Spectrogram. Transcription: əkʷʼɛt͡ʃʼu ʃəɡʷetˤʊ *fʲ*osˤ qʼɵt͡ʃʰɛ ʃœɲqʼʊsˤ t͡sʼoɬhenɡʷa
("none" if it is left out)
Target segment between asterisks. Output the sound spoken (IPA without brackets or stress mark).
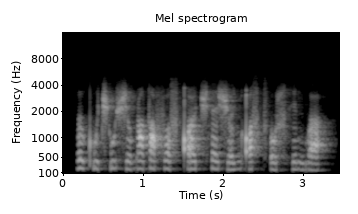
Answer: f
